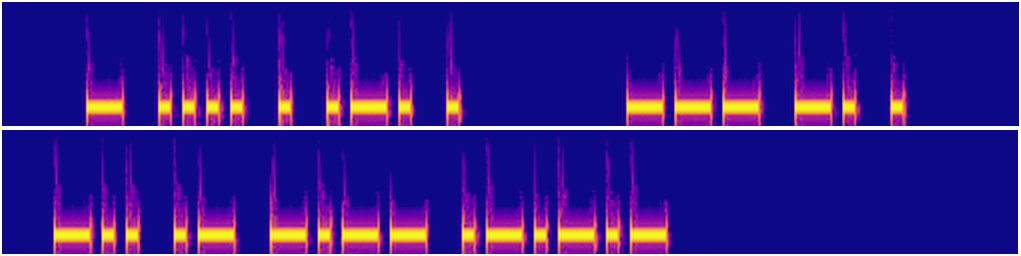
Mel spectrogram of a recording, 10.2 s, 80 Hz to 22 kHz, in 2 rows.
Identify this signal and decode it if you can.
Morse code, heard as a keyed tone, about 20 wpm, 700 Hz. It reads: THERE ONE DAY.
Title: 2x Word-Spacing - Sentences from Top 300 Words - 20wpm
